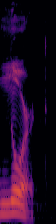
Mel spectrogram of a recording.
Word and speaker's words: Newark: So you're originally from Newark, New Jersey? Yeah, buddy. it's pronounced Newark.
